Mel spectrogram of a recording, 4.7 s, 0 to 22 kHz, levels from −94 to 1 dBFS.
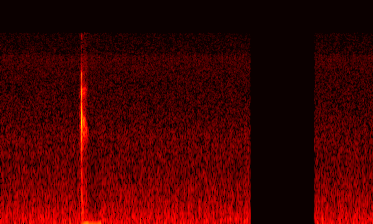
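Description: At 3.12 s the speech cuts out completely and stays silent for about 0.73 s, resuming at 3.93 s. This is a stream reconnect: the connection dropped, the player fell silent, then rejoined the stream with a freshly started decoder. What sets it apart from an ordinary dropout is the long, clean gap followed by a restart at a slightly later point. About 50 ms of speech is simply skipped rather than concealed or repeated.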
